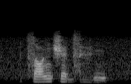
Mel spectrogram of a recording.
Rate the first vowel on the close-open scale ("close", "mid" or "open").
open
